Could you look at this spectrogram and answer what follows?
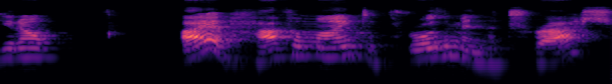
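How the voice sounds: A woman puts on a character voice with a fairly high pitch, a bright, sharp tone and a slightly husky edge. Her intonation is lively and her pace is moderate.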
